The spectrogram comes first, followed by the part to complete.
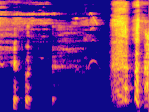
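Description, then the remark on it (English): A person fakes a cough after taking a swig from a jug: two or three short, quiet hacks, then a brief pause and a louder, rougher burst of coughing, with no talking. “takes another swig and coughs again and then just hands the jug to the giant French guy.”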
